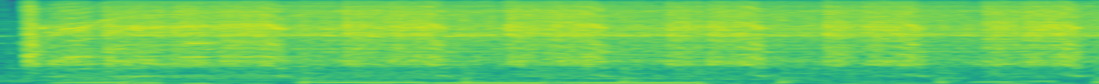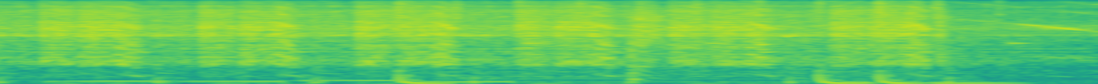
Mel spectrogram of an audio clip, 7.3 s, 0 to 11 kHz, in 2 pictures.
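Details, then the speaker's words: Freshly built 4G63T in a mid-engine Eclipse, first start attempt without base timing set (no timing light): the starter churns unevenly with a brief catch or two that never picks up. Crank, no start, because base timing was not set. "guys don't try to start your freshly built motor without setting base timing because you're too lazy to go to the store and buy a new timing light just don't do it"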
